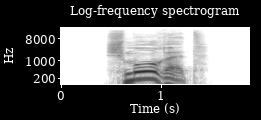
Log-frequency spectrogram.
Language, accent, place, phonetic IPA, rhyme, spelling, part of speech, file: German, Germany, Berlin, [ˈʃmoːʁət], -oːʁət, schmoret, verb, De-schmoret.ogg
- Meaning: second-person plural subjunctive I of schmoren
